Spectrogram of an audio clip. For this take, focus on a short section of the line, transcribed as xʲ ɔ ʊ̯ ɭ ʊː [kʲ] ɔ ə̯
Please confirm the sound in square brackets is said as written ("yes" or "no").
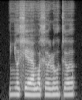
yes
